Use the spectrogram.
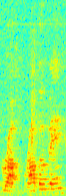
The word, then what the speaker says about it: Rabobank: So And Rabobank, is that how you say it?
